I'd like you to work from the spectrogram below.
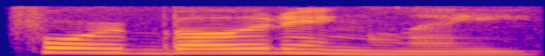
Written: forebodingly

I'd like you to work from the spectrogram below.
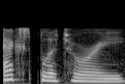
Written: expletory

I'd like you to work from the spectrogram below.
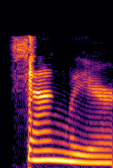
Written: sanglier

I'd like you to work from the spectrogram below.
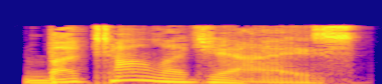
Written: battologize

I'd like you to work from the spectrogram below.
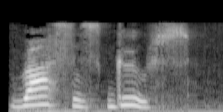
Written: Ross's goose

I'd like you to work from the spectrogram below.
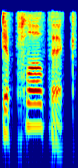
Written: diplopic

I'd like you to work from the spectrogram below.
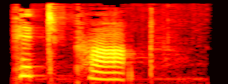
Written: pit prop

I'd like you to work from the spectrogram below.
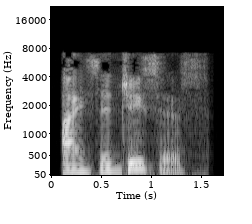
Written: eisegetical

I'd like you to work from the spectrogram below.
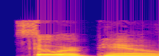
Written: sewer pill

